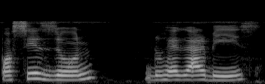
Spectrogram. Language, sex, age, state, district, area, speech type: Assamese, female, 45-60, Assam, Jorhat, urban, spontaneous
